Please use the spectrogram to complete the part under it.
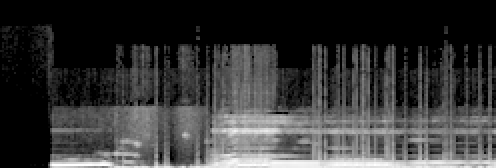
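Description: A dog on a porch howls like a hound, with long, wavering tonal cries that settle into a steady, sustained wail held to the end, over a low, rumbling background.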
